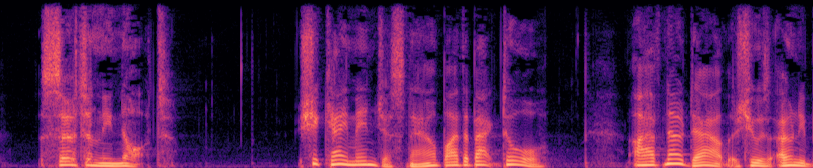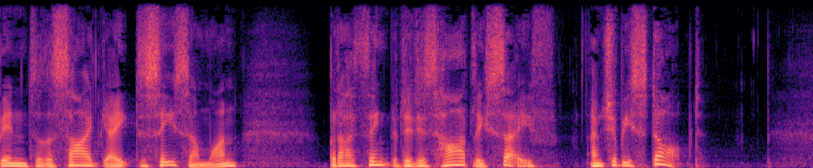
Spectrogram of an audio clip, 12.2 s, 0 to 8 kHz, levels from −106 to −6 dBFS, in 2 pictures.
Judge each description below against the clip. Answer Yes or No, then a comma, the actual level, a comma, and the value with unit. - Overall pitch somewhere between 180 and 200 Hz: No, low, 125 Hz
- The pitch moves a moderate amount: No, wide, 5.9 semitones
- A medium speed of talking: Yes, average, 190 wpm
